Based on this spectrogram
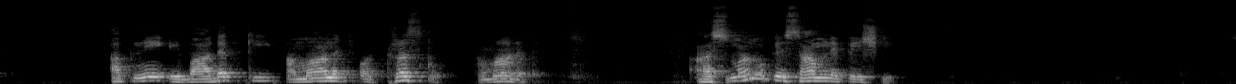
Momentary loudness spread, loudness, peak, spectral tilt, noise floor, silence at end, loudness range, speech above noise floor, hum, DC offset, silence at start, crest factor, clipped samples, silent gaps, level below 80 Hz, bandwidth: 14 LU; -27 LUFS; -10 dBFS; -7 dB/octave; -75 dBFS; 3.45 s; 7 LU; 49 dB; none; under 0.1%; 1.1 s; 20 dB; under 0.1%; none; -66 dBFS; 16.5 kHz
